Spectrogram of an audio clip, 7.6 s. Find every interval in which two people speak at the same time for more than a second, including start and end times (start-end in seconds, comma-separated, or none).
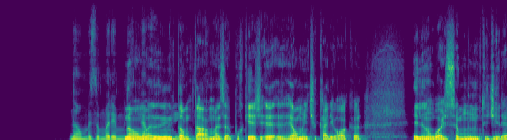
1.9-3.2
